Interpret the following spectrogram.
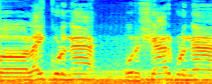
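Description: A man talking over the steady drone of a vehicle driving along a road.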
